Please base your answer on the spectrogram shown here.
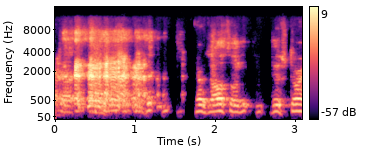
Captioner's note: laughter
